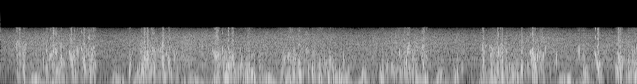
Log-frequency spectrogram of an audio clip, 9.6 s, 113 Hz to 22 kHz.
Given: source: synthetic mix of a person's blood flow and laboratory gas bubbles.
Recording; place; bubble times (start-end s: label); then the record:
Doppler ultrasound of blood flow; precordium
0.00-0.03 s: bubbles
0.21-0.41 s: bubbles
0.61-1.47 s: bubbles
1.91-2.00 s: bubbles
2.05-2.69 s: bubbles
3.14-3.96 s: bubbles
4.16-5.30 s: bubbles
5.66-6.44 s: bubbles
6.78-6.97 s: bubbles
7.19-8.38 s: bubbles
8.63-8.80 s: bubbles
8.88-9.07 s: bubbles
9.19-9.57 s: bubbles
From the record:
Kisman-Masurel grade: 444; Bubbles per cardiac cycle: continuous sound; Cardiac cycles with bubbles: 100%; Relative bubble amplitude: maximal (0.775 to 0.999); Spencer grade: 4 (maximum detectable bubble signal sounding continuously throughout systole and diastole of every cardiac period, and overriding the amplitude of the normal cardiac signals); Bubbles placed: only in the low amplitude regions of the cardiac cycle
